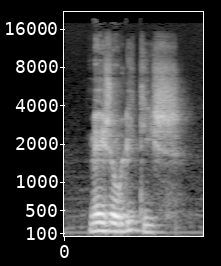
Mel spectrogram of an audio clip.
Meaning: Mesolithic
- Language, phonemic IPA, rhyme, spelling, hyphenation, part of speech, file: Dutch, /ˌmeː.soːˈli.tis/, -itis, mesolithisch, me‧so‧li‧thisch, adjective, Nl-mesolithisch.ogg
